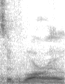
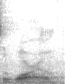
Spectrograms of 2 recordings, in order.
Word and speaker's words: Saguaro: Yeah, we call it Saguaro Hill, but I know it's pronounced Saguaro.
